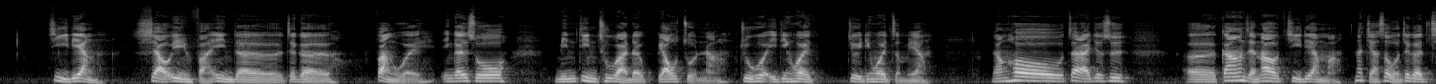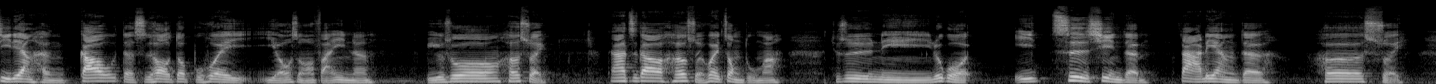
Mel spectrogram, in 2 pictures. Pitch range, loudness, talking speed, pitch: 100-140 Hz, -21 LUFS, 205 characters per minute, 120 Hz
